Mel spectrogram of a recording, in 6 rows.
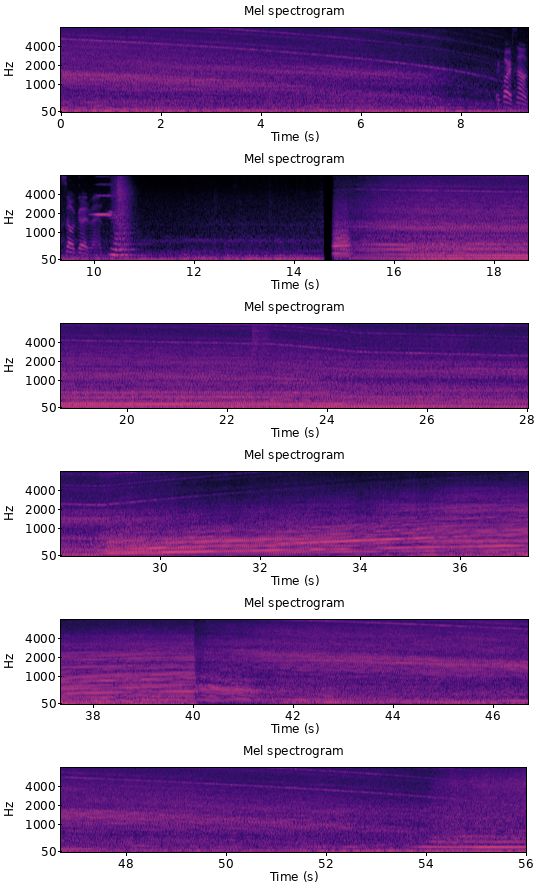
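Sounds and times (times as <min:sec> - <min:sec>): engine revving on a dyno: 0:00.0 - 0:09.6, 0:14.7 - 0:56.0.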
